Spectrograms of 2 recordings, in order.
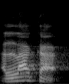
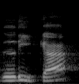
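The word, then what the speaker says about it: لَكَ: dengan kamu laki-laki ataupun Anta maka menjadi laka bukan Lika namun menjadi laka karena Lika ini sangat berat diucapkan susah diucapkan makanya dia menggunakan kata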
